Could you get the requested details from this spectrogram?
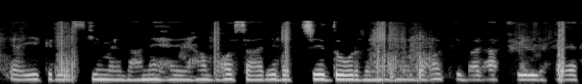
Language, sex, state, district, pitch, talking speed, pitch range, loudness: Hindi, female, Bihar, Jamui, 220 Hz, 185 wpm, 215-225 Hz, -19 LUFS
